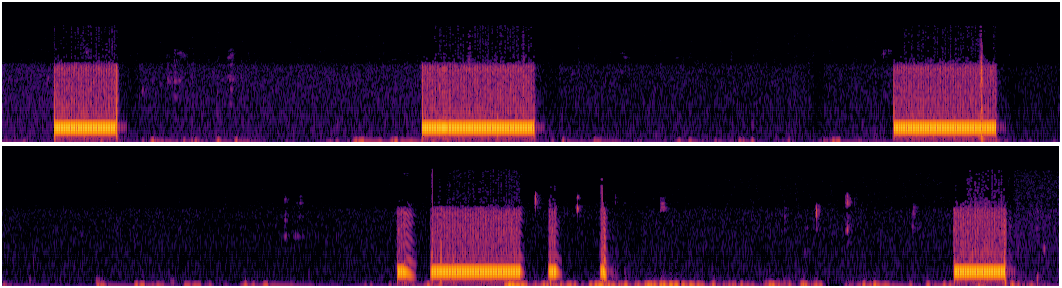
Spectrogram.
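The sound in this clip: Telephone tones during a call transfer, heard as a steady single-pitched beep about a second long that repeats several times at intervals of roughly four to five seconds. Faint clicks and rustling fall between the beeps.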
